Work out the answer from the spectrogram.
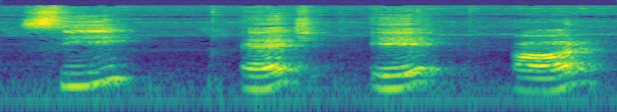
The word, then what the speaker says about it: char: second data type the second data type is c h a r a c t e r how to work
